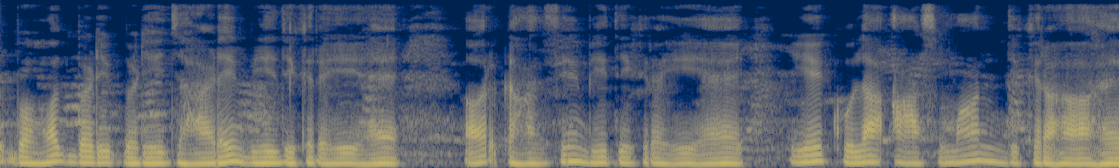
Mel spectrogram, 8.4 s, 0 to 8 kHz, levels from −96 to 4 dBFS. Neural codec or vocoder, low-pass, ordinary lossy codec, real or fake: vocoder, 44.1 kHz, 80 mel bands, Vocos; 7.2 kHz; none; fake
